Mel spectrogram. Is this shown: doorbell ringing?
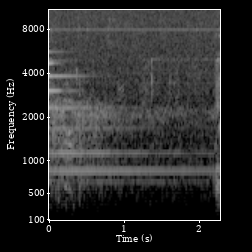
yes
